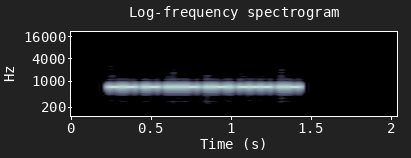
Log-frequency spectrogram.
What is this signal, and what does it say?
Morse code, heard as a keyed tone, about 63 wpm, 700 Hz. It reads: KA4FOU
